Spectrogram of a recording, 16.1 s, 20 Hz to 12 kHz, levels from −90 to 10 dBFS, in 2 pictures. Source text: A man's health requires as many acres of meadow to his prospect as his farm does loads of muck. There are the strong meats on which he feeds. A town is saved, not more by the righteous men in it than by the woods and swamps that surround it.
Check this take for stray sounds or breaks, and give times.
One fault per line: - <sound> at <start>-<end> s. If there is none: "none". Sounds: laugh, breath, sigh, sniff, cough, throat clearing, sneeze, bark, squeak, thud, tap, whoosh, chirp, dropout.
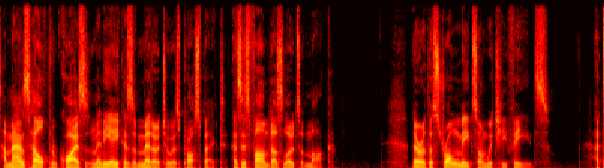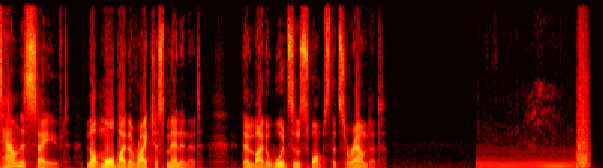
- sigh at 14.4-16.0 s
